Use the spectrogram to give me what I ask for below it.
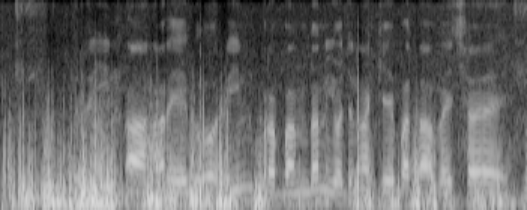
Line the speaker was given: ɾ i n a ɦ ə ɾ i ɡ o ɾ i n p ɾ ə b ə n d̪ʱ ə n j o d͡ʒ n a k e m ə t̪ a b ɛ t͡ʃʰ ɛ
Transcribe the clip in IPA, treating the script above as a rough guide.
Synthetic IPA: ɾ i n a ɦ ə ɾ e ɡ o ɾ i n p ɾ ə b ə n d̪ʱ ə n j o d͡ʒ n a k e b ə t̪ a b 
